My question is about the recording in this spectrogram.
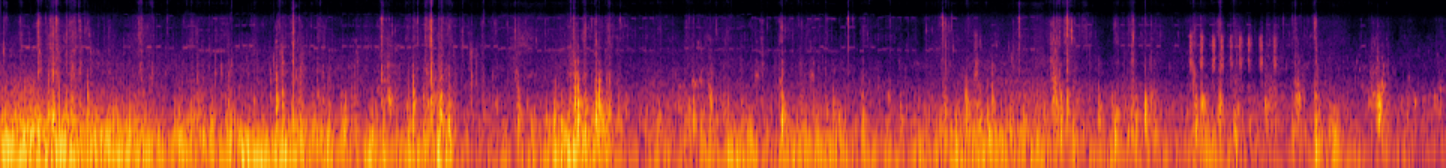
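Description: Sea water slapping against a plastic fishing kayak's hull with wind rumble on the microphone, loudest for the first six seconds or so. Scattered clicks and knocks in the kayak run throughout, with a quick run of ticks near the end.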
